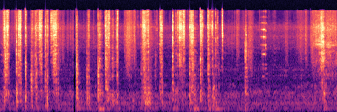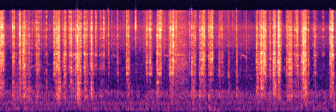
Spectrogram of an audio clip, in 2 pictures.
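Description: Rapid, irregular scraping and rasping as caked wet, moldy grass is scraped and pulled off the underside of a mower deck. The gunk clogs the deck and spoils the blades' suction.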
